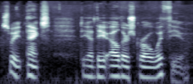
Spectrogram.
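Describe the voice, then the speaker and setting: A man's voice: mid-range voice, moderate pace, darkish tone, a little hiss or hum. A man doing casual let's play commentary, laid-back and slangy, thinking aloud as he goes. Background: faint game ambience.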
